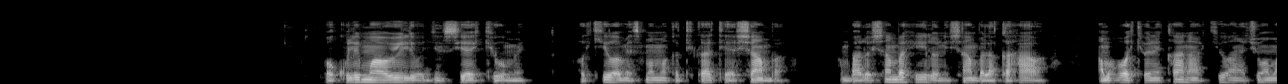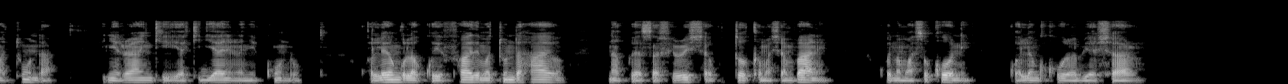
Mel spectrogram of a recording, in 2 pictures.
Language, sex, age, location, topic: Swahili, male, 18-24, Dar es Salaam, agriculture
